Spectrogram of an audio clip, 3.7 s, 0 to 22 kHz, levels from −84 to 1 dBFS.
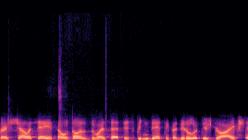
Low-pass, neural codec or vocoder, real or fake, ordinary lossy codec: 19.8 kHz; autoencoder, 48 kHz, 32 numbers a frame, DAC-VAE, trained on Japanese speech; fake; Opus, 64 kbps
